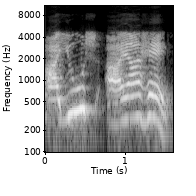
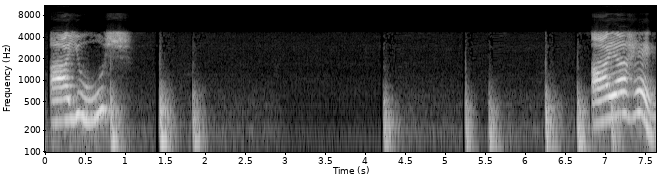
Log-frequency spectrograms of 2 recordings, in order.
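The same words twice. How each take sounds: First: It sounds like a plain statement. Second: It sounds like a surprised exclamation. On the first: It simply gives information. "सामान्य सूचना" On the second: It expresses astonishment that he came. "आश्चर्य का भाव।"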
